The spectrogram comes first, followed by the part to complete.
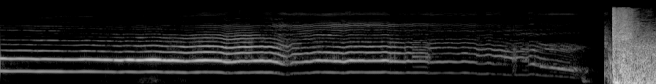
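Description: A woman singing one long, high held note, wavering slightly and dipping briefly about halfway through. It grows fainter in the second half and slides down in pitch just before it stops.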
